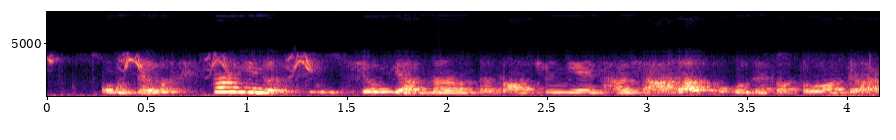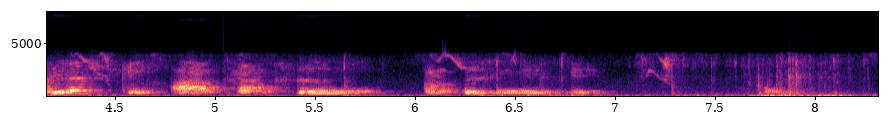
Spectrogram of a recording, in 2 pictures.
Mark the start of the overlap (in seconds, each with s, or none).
none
